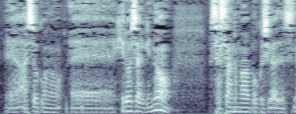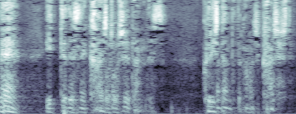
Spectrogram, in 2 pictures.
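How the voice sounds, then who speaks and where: A man preaching a sermon to a congregation, moving quickly between quiet storytelling and loud, animated passages. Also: medium pitch, creaky. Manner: fast, animated preaching that swings from hushed asides to loud climaxes. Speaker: pastor.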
